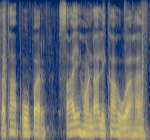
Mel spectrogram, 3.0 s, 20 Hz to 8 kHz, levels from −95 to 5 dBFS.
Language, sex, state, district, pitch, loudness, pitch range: Hindi, male, Jharkhand, Garhwa, 115 Hz, -17 LUFS, 105-125 Hz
